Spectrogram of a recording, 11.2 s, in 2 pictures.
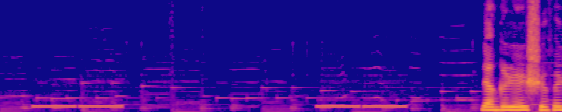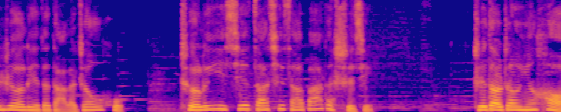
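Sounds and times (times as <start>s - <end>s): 
phone call ringing: 0.2s - 1.3s, 3.0s - 4.2s
speech: 4.8s - 9.4s, 10.4s - 11.2s.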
